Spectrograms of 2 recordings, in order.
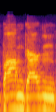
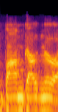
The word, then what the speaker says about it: Baumgarten: well for obvious reasons they always want to change it for some reason from Bomb Garden to bomb Gartner I don't know why there's no ner at the end but okay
